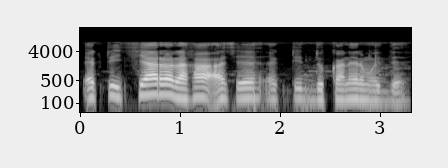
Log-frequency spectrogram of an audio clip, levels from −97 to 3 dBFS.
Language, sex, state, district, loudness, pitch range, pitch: Bengali, male, Assam, Hailakandi, -18 LUFS, 135-160 Hz, 145 Hz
